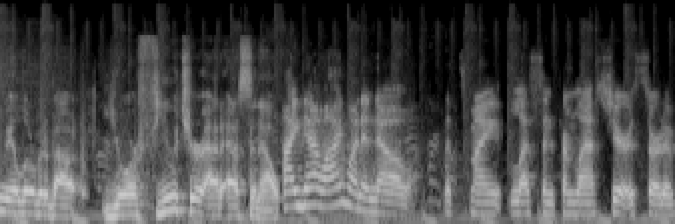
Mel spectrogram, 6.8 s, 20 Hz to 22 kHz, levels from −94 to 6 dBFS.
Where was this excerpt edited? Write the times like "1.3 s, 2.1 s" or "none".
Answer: 0.9 s, 2.8 s, 4.2 s

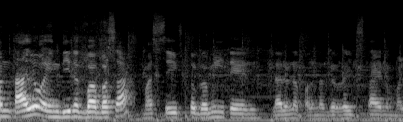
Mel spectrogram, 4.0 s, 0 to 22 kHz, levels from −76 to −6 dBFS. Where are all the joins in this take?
1.4 s

